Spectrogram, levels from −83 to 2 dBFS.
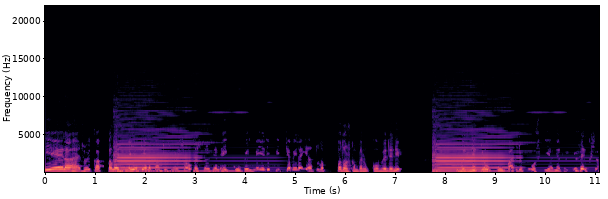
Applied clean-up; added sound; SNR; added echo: classical method spectral subtraction.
